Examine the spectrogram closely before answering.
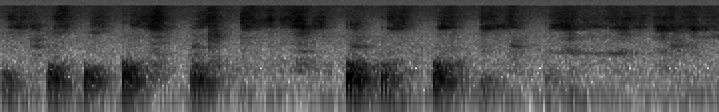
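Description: Marker pen writing on a whiteboard: a run of faint, short strokes as a word is written, with a pause of about a second partway through.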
